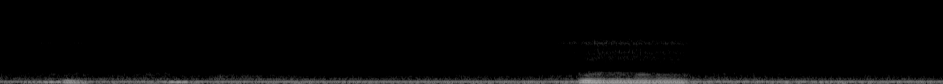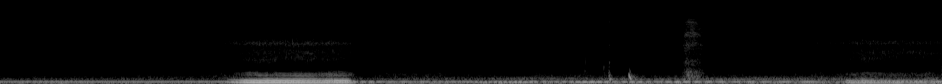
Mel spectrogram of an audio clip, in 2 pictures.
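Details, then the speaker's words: Snoring puppy: low rumbling snores, one with each breath, about 10 a minute, over a steady low hum. "Yep, that's my dog snoring, y'all."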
